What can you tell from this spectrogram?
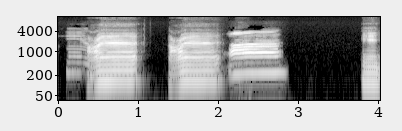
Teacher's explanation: bacaan ain itu a, a, tengah tenggorokan ya.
